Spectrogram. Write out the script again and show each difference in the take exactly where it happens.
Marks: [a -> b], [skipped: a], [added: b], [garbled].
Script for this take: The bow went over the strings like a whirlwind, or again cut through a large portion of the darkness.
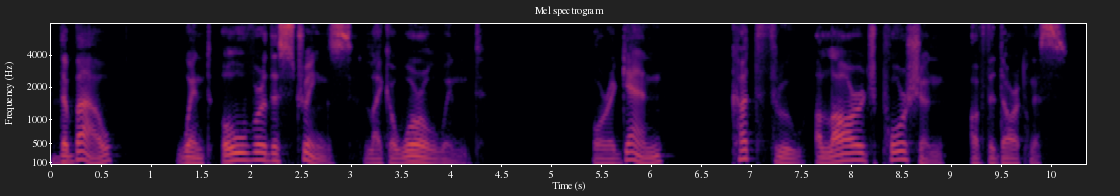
The bow went over the strings like a whirlwind, or again cut through a large portion of the darkness.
